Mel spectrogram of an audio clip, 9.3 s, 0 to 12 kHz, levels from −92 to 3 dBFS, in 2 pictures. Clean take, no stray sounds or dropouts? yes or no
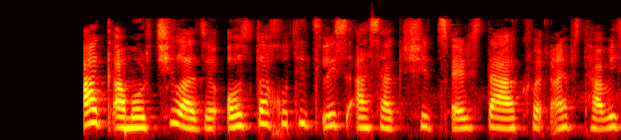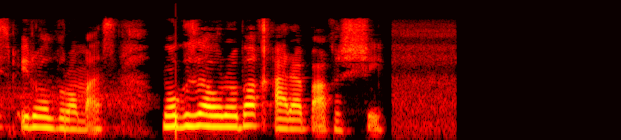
yes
